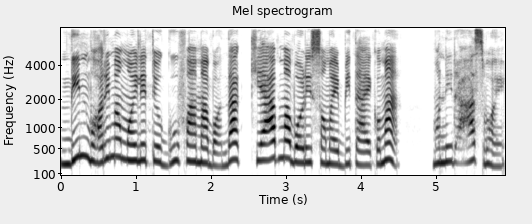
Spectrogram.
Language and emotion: Nepali, sad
